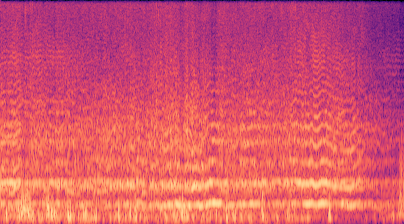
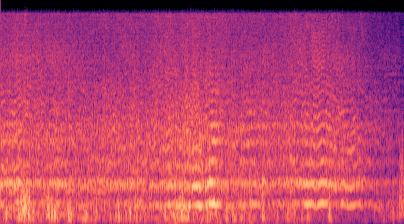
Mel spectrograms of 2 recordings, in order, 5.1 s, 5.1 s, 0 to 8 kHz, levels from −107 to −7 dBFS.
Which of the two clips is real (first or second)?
first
